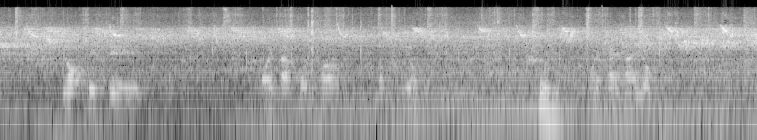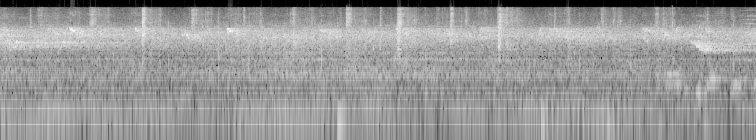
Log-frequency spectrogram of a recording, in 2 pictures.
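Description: Sandals slap and shuffle on a hard floor as several people walk.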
